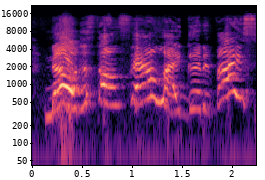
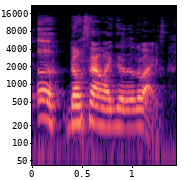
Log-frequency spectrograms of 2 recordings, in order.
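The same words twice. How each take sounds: First: High, loud laughing protest; laughing disbelief. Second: Said in the usual way. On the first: Retold or imitated. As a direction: crack up in disbelief at the advice. Second, exasperated reply.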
